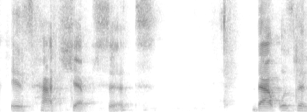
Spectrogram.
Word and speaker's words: Hatshepsut: Her um her given name is Hatchepsit.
